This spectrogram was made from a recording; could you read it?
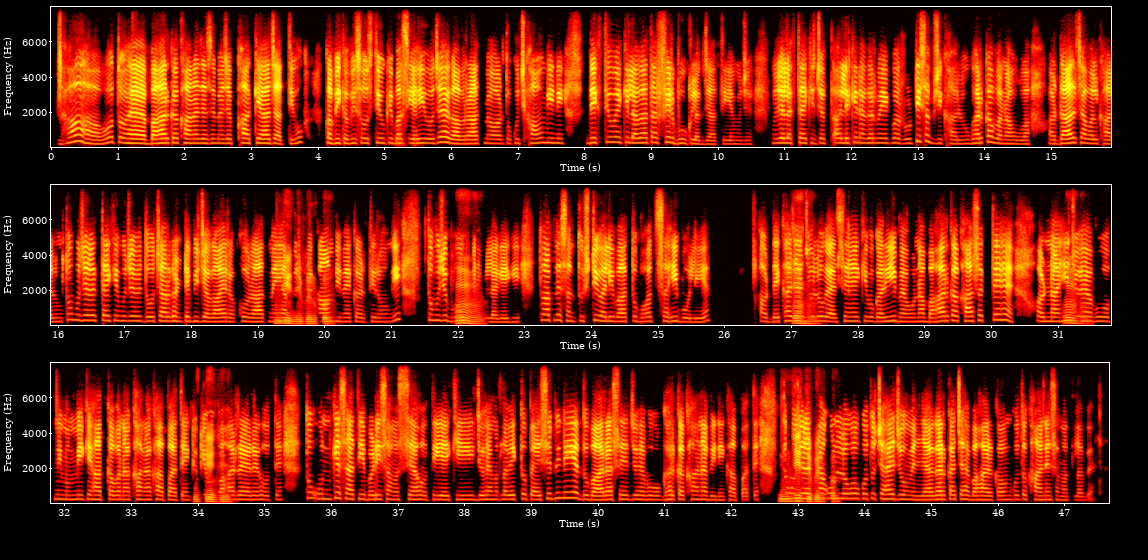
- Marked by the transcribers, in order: other noise; other background noise; tapping
- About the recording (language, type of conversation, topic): Hindi, unstructured, क्या आपको घर का खाना ज़्यादा पसंद है या बाहर का?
